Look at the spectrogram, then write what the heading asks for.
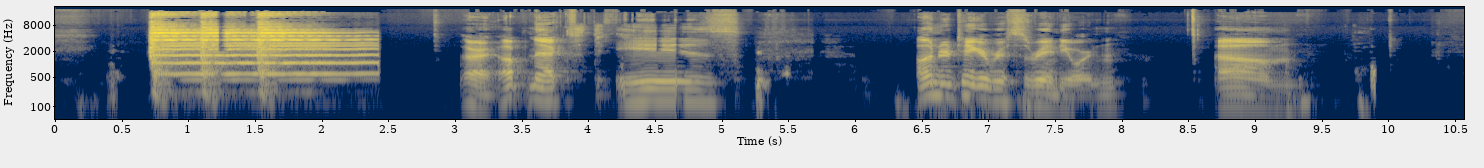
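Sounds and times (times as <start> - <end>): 
boxing ring bell struck to end the match: 0.7 - 2.4
speech: 3.1 - 5.5, 6.4 - 8.1, 8.7 - 9.5.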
